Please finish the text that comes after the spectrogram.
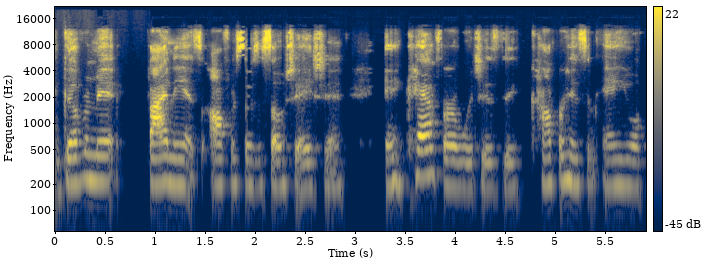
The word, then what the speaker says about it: kaffir: GFOA is the Government Finance Officers Association, and CAFR, which is the Comprehensive Annual Financial Report, and often referred to as CAFR in the accounting world.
